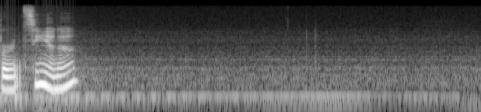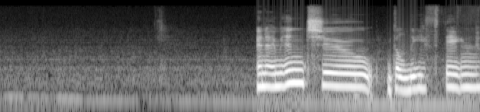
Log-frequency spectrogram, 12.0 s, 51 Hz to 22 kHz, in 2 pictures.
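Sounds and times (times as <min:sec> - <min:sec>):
soft room hiss: 0:00.0 - 0:12.0
space heater humming: 0:00.0 - 0:12.0.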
